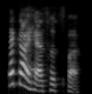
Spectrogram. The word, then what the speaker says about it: chutzpah: first if i may how would you define hutzpah and by the way you pronounce it perfectly you're here you are you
